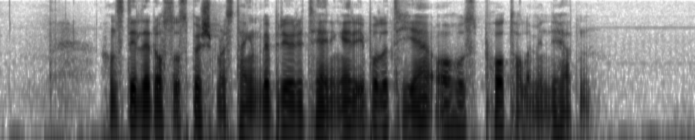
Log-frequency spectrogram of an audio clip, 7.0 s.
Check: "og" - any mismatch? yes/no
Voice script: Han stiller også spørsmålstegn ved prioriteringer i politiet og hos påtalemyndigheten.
no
